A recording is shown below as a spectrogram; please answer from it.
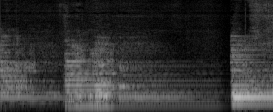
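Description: Hymn music: piano chords with voices singing. A new chord is struck about a second in and another near the end, each fading before the next.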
